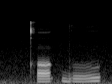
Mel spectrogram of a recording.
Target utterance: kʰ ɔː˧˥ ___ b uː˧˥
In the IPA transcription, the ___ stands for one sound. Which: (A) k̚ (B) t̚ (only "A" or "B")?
A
